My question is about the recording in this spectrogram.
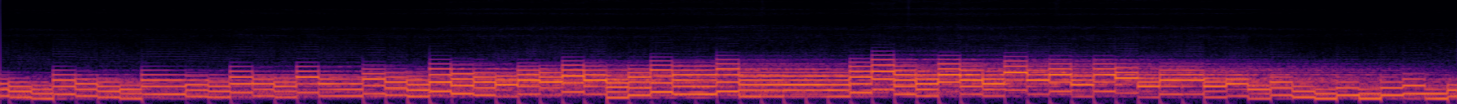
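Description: Critter & Guitari Pocket Piano MIDI synthesizer running its arpeggiator: a quick, unbroken run of short stepped synth notes climbing and falling in pitch, drenched in reverb.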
